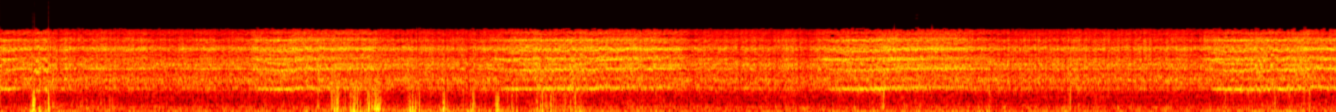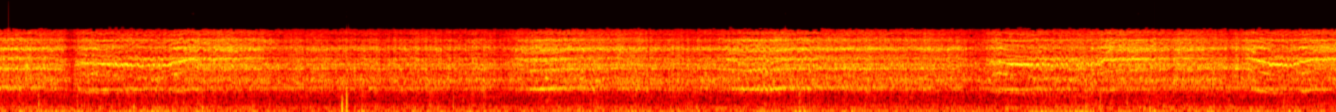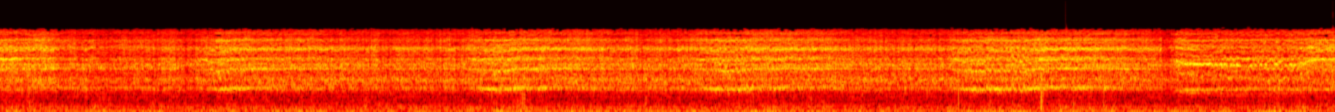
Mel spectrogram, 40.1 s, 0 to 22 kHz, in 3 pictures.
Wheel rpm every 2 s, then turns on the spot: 230, 230, 220, 230, 220, 230, 220, 220, 230, 230, 220, 230, 220, 220, 230, 230, 230, 230, 220, 210.
none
